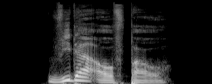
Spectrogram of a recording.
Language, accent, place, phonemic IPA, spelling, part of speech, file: German, Germany, Berlin, /ˈviːdɐʔaʊ̯fˌbaʊ̯/, Wiederaufbau, noun, De-Wiederaufbau.ogg
- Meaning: 1. reconstruction, rebuilding 2. redevelopment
